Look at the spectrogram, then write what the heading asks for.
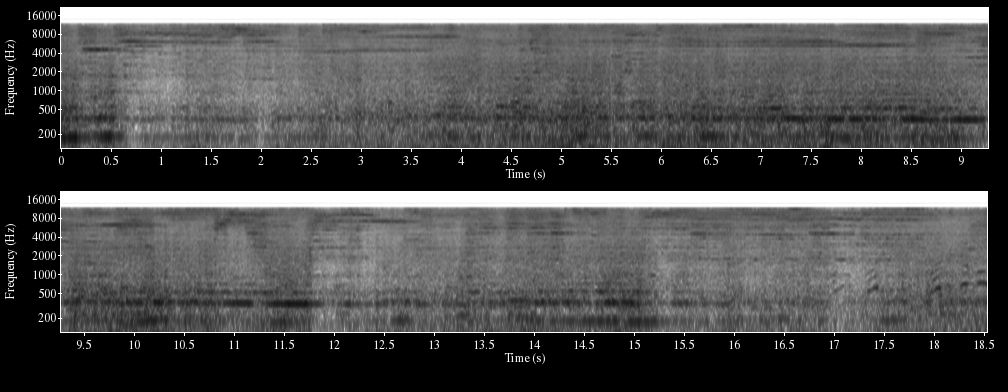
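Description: A loaded CSX coal train's steel-wheeled hopper cars rolling steadily past on the rails, a continuous rumble and clatter. Steady high-pitched wheel squeal rings over it.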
